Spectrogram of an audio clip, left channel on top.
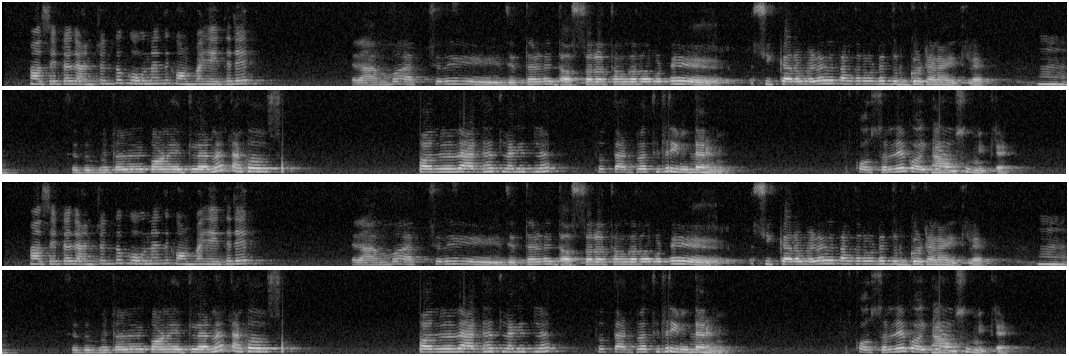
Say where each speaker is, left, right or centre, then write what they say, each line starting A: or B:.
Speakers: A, on the right (about 85°); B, on the right (about 30°).
A: ହଁ ସେଇଟା ଜାଣିଛନ୍ତି ତ କହୁ ନାହାଁନ୍ତି କଣ ପାଇଁ
B: ହୁଁ
A: ଯାଇଥିଲେ?
B: ରାମ ଆକ୍ଚ୍ଆଲି ଯେତେବେଳେ ଦଶରଥଙ୍କର ଗୋଟେ ଶିକାର ବେଳେ ତାଙ୍କର ଗୋଟେ ଦୁର୍ଘଟଣା ହେଇ ଥିଲା
A: ହୁଁ
B: ସେ ଦୁର୍ଘଟଣାରେ କଣ ହେଇଥିଲା ନା ତାଙ୍କ ସ ଶରୀରରେ ଆଘାତ ଲାଗିଥିଲା ତ ତାଙ୍କର ଥିଲେ ଇନଟାରାଣୀ
A: ହୁଁ
B: କୌଶଲ୍ୟା କୈକେୟୀ
A: ହଁ
B: ଆଉ ସୁମିତ୍ରା।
